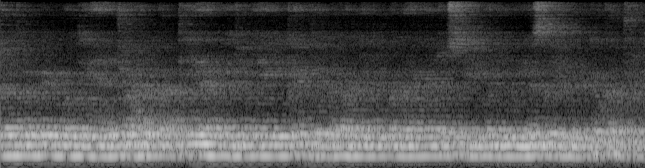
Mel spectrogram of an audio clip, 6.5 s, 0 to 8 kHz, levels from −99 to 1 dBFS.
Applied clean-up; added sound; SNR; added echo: none; none; none; reverberation time 2.1 s.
